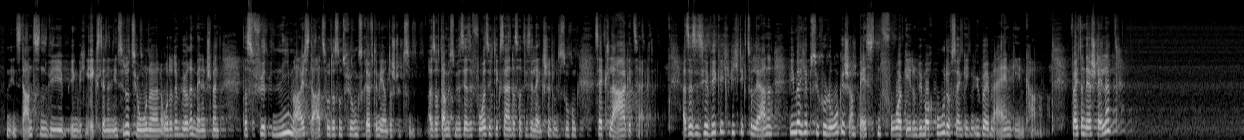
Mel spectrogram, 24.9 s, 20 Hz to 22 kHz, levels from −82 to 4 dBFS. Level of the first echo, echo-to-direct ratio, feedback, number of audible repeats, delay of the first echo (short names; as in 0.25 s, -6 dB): -18.0 dB, -17.0 dB, 43%, 3, 0.153 s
